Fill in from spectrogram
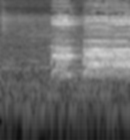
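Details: Aseel fighting rooster gives a loud, harsh crow in two rising bursts, cutting in abruptly over a faint background hiss.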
